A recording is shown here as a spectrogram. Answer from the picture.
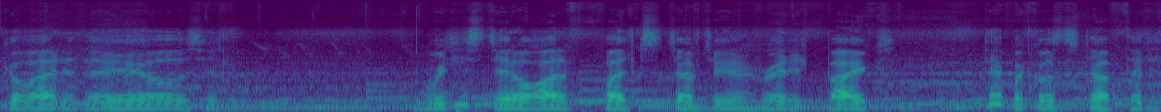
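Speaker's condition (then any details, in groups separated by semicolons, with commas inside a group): ALS; over a year since diagnosis, requires 24/7 care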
